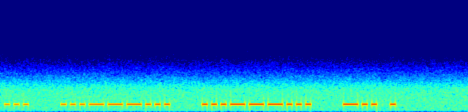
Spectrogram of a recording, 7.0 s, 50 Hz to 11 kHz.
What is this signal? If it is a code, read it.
Morse code, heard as a keyed tone, machine-sent, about 17 wpm, 840 Hz, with radio static. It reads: … <SOS> <SOS> DE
